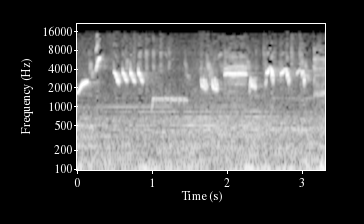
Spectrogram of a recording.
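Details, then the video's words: Asian pied starling master song for teaching young birds: varied chattering notes, quick downslurred whistles and a low steady whistle, with short buzzy bursts in quick succession. "Pancingan Jalak Suren Macet Bunyi / Masteran Jalak Suren Muda Agar Cepat Masuk Materi Mudah Di Tiru"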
